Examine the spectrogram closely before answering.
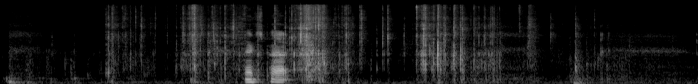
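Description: A foil wrapper crinkles as it is torn open.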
